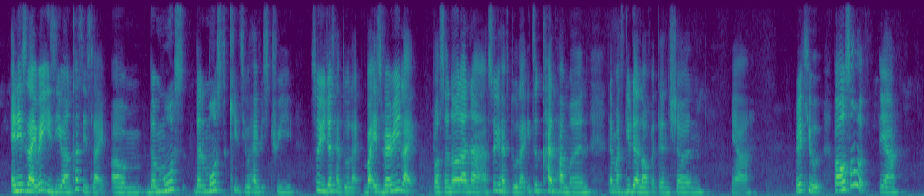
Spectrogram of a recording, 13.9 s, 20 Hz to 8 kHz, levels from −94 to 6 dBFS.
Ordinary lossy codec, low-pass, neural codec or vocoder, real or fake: none; none; none; real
